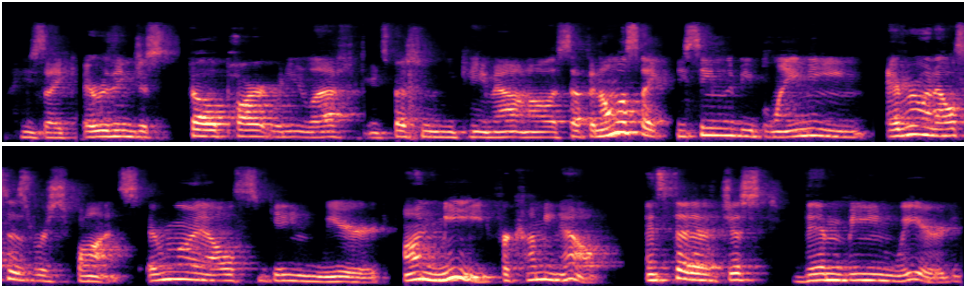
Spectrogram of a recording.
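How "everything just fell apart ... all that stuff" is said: usual speaking voice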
